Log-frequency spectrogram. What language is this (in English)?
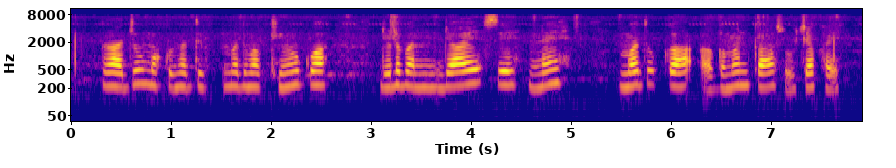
Hindi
